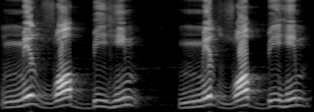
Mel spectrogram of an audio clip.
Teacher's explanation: जब रा पे इदगाम हुआ तो गुना नहीं किया गया · جب را پہ ادغام ہوا تو غنہ نہیں کیا گیا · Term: बिला गुना, ادغام بلا غنہ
